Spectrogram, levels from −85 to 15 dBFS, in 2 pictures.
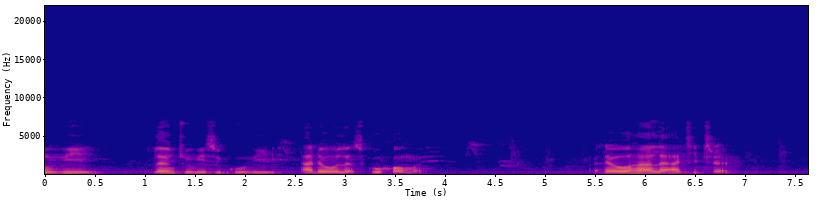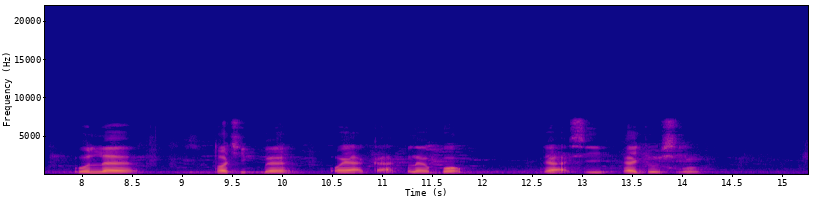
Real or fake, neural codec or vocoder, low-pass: real; none; 7.2 kHz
